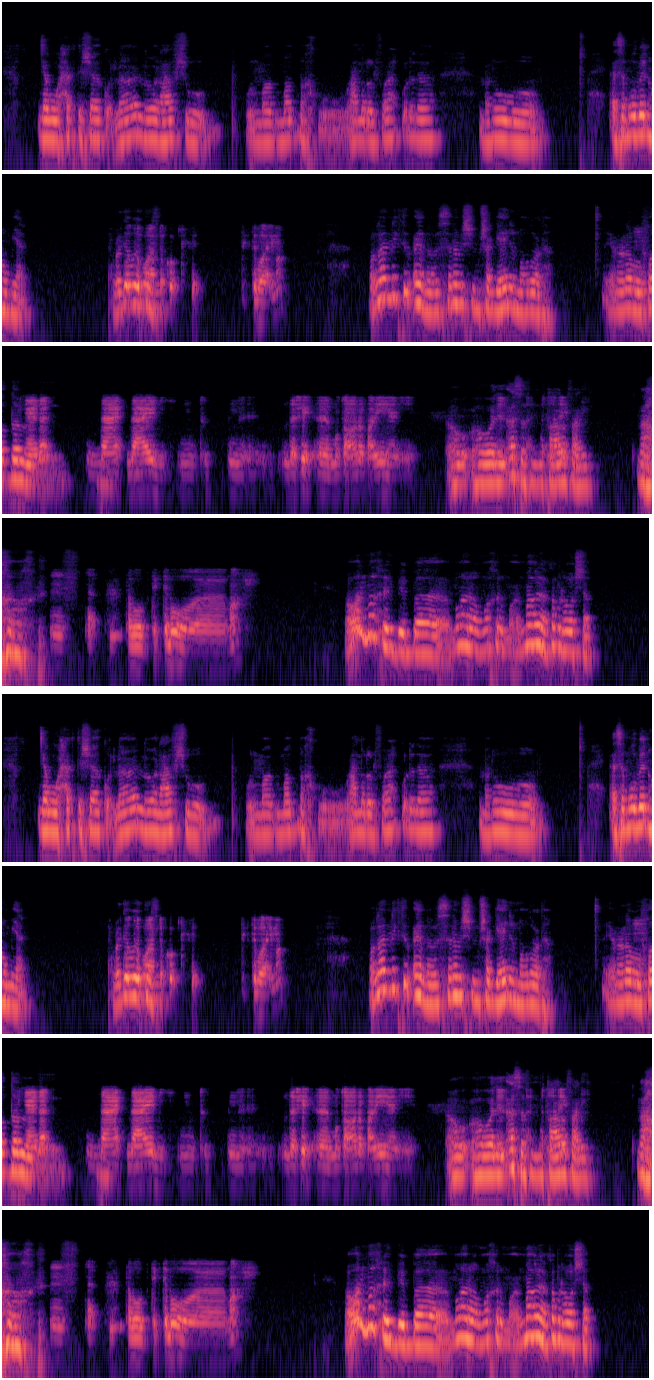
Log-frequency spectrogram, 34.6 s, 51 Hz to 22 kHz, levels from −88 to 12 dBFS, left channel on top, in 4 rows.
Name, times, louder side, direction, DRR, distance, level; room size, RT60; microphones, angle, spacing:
voice 1, 0.5-2.9 3.3-5.8 6.4-7.2 8.1-9.0 10.1-10.7 13.6-16.0 16.7-17.8 18.6-18.7 23.2-25.1 25.8-26.4 27.4-27.6 30.6-33.8, right 3 dB, 75° right, 0.5 m, -22 dB
voice 2, 10.3-11.3 12.0-12.4 17.1-17.3 17.6-18.0 18.5-20.1 20.3-22.8 23.9-24.2 24.6-24.9 26.6-26.8 27.1-29.4, right 1 dB, 50° right, 0.9 m, -29 dB
4.4 x 2.5 x 2.5 m
head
